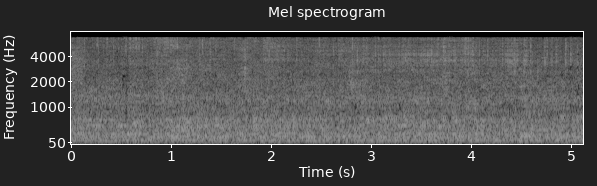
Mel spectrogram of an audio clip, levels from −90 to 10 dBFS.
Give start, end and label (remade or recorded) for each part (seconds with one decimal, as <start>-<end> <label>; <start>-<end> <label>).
0.0-5.1 recorded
